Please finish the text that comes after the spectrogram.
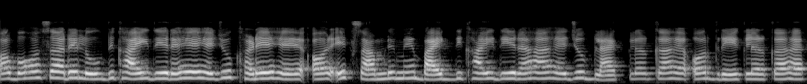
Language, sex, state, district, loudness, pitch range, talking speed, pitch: Hindi, female, Odisha, Nuapada, -15 LUFS, 245-275 Hz, 225 wpm, 265 Hz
